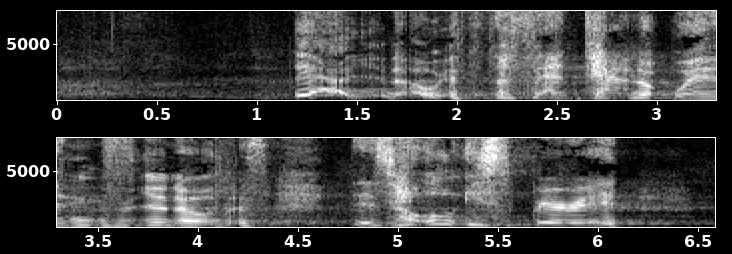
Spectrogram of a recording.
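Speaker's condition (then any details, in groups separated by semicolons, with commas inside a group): Dysphonia; dysphonia diagnosed about a decade ago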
